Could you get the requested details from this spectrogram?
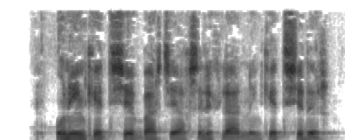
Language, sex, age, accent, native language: Uzbek, male, 12-17, Surxondaryo, Uzbek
